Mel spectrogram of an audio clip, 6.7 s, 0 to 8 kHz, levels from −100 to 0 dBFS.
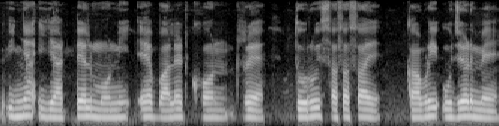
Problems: background sounds at intervals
